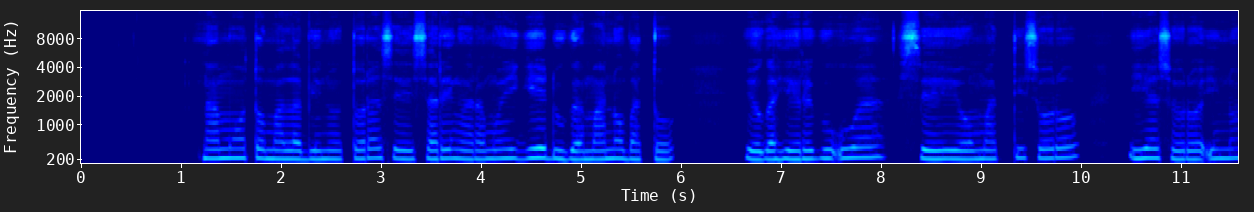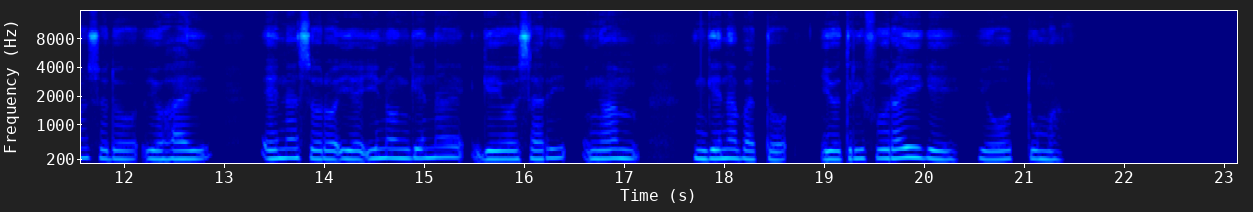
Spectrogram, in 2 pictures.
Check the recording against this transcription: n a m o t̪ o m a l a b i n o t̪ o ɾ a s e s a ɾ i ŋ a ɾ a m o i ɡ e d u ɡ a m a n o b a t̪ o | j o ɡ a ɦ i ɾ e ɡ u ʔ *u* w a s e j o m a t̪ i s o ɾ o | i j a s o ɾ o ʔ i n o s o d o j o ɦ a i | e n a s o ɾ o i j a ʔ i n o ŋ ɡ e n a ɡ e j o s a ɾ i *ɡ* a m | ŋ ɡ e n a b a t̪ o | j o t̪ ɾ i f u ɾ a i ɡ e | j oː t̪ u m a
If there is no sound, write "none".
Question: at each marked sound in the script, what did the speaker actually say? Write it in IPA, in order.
u, ŋ

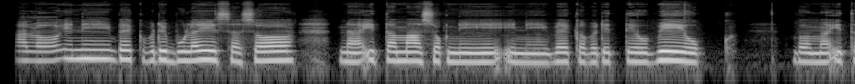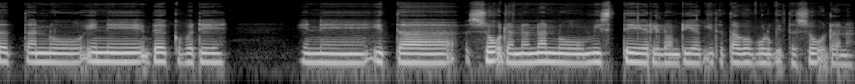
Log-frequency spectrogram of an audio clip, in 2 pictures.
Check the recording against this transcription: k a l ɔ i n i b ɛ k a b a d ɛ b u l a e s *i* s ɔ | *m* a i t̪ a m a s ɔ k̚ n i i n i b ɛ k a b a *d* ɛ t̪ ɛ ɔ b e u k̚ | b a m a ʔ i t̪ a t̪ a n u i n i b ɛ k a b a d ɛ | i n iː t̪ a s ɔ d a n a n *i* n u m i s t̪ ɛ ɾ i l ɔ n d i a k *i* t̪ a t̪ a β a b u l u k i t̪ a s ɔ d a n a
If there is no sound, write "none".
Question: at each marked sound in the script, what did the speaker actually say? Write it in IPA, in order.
a, n, d, a, i

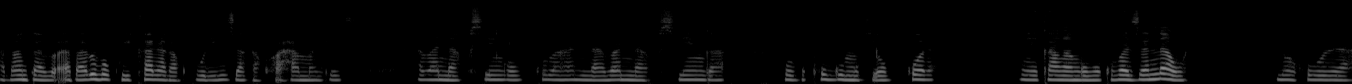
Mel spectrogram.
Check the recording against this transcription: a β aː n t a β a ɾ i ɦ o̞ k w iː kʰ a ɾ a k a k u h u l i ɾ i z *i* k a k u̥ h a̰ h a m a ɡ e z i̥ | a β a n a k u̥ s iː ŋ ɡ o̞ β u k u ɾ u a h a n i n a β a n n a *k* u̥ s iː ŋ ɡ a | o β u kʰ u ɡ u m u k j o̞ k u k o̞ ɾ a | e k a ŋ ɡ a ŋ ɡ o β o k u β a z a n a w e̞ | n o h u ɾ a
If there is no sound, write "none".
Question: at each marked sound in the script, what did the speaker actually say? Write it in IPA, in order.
a, k

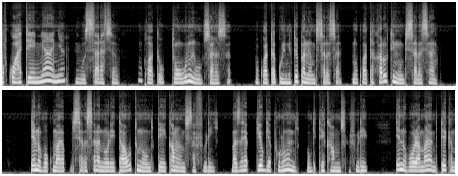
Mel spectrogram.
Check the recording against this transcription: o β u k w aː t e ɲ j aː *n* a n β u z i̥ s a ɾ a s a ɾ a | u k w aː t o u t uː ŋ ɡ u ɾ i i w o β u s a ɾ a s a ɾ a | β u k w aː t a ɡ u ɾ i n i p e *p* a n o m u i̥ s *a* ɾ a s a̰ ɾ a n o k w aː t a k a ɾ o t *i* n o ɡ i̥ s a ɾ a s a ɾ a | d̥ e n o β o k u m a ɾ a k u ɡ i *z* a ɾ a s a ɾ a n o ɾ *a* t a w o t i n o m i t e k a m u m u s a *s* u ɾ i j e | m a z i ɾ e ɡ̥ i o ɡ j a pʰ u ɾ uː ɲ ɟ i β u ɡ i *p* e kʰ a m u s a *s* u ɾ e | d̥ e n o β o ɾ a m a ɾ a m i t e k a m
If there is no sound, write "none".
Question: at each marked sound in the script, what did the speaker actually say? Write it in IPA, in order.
ɲ, p, a, i, s, e, f, t, f

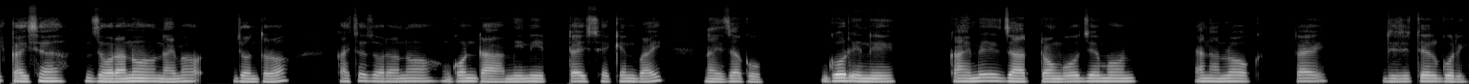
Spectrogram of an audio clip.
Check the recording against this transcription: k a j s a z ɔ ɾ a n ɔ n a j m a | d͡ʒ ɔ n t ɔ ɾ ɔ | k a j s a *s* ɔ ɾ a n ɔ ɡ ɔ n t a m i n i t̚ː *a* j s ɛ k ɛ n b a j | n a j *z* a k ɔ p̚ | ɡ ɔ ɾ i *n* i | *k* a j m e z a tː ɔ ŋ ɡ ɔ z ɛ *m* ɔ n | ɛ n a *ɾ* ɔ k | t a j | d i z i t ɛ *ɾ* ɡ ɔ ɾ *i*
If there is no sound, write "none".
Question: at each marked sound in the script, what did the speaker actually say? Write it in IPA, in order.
z, a, z, n, k, m, l, l, i

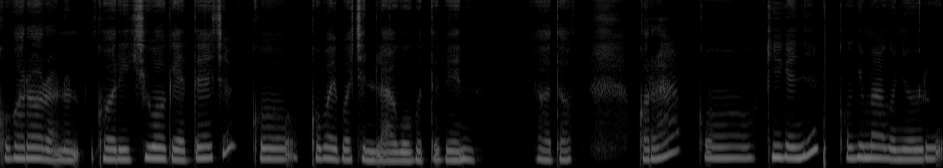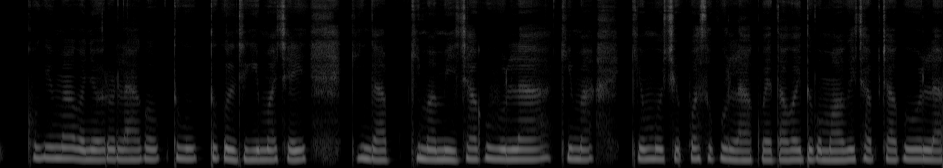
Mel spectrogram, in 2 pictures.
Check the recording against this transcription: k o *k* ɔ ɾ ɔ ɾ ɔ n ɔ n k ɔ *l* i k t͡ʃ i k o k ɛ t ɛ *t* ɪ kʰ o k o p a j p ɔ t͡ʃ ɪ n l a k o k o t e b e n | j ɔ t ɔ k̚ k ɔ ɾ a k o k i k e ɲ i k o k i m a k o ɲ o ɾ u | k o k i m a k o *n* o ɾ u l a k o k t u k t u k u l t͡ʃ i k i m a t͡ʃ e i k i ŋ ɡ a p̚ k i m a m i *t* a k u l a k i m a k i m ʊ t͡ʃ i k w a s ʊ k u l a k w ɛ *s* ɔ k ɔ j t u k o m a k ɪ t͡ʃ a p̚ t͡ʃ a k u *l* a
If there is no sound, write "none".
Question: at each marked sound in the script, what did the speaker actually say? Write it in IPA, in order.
k, ɾ, t͡ʃ, ɲ, t͡ʃ, t, l

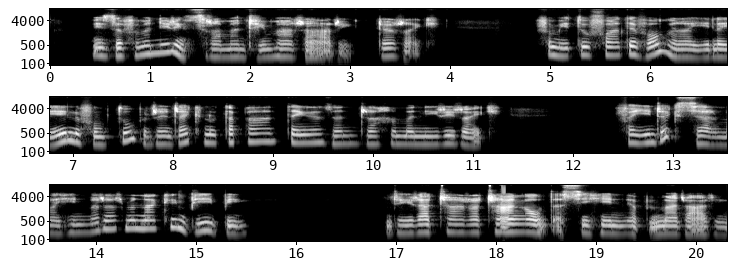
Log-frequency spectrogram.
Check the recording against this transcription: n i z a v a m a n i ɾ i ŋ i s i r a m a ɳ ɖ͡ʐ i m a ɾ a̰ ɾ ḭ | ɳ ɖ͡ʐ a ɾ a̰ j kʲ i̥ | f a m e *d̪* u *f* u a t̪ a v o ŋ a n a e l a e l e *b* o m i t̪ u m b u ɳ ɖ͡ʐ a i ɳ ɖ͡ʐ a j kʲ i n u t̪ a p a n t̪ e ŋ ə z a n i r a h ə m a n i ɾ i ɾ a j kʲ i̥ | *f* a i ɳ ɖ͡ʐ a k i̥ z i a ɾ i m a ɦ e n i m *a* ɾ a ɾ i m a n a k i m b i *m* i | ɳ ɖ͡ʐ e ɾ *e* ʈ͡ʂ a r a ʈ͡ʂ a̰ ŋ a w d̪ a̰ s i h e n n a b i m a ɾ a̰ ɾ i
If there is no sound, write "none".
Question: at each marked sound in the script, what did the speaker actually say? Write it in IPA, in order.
t̪, f, v, f, a, b, a

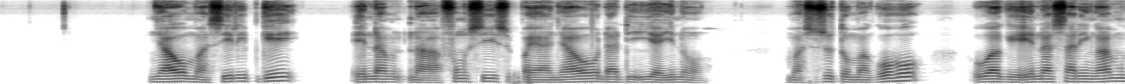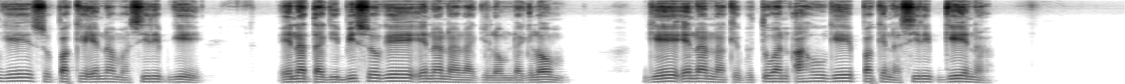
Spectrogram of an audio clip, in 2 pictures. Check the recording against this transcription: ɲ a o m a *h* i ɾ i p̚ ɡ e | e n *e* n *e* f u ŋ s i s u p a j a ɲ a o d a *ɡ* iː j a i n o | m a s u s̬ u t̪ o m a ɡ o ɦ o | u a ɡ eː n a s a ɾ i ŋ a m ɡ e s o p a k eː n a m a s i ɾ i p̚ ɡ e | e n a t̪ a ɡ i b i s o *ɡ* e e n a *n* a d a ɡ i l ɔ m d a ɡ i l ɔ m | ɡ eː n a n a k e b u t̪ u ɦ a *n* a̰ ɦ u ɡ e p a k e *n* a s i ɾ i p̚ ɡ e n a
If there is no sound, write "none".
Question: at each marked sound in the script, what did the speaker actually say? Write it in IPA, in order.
s, a, a, d, ɡ, n, n, n

